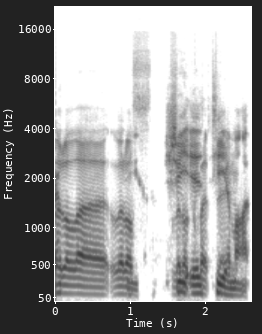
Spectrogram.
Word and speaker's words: Tiamat: tamat Tate is that how you say it Tiamat Tiamat Tiamat oh yeah yeah that's a Tiamat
